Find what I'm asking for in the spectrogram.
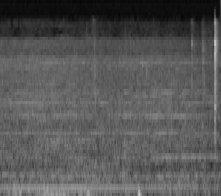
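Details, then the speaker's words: Mercruiser boat spring prep, blower run before starting engine: steady low electric hum holding an even pitch under faint background clatter; blower works good. "Alright, blower works good."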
